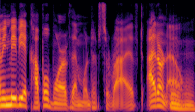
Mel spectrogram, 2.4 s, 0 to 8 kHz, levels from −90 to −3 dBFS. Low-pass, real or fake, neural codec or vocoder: 7.2 kHz; real; none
